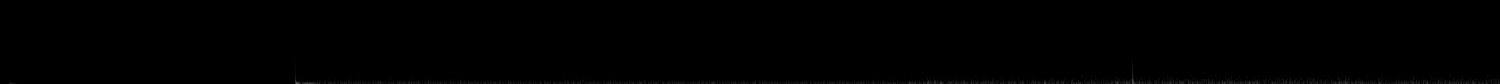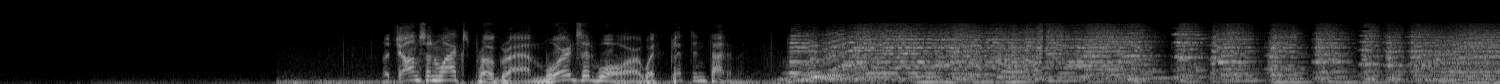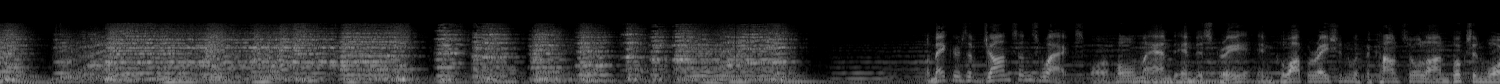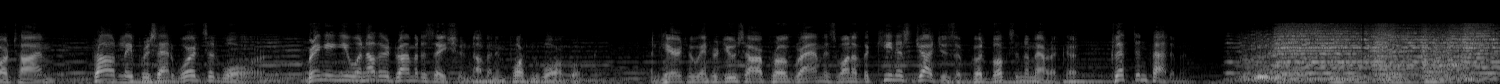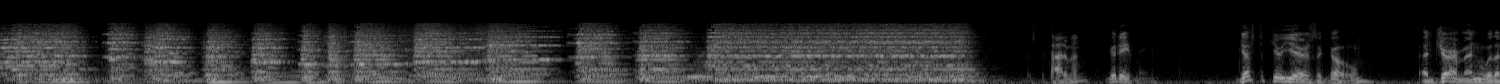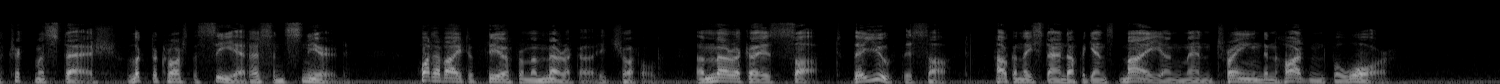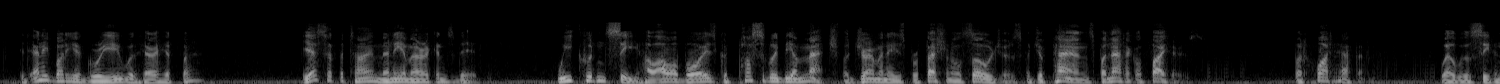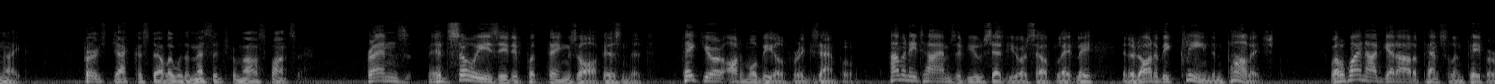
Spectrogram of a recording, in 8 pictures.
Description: Words At War, the series that brings you radio versions of the leading war book another adaptation of an important war book, “One-Man Air Force”.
